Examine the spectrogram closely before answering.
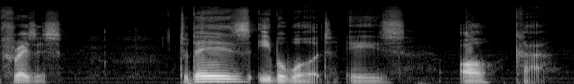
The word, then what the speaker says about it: Ọka: e words and phrases today's EA word is Oka Oka means con now let's learn how to say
